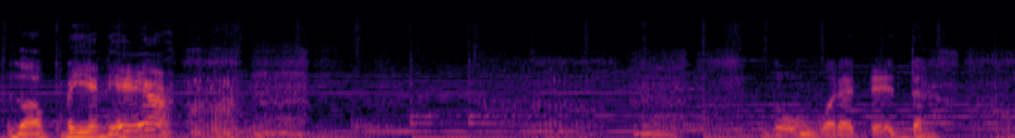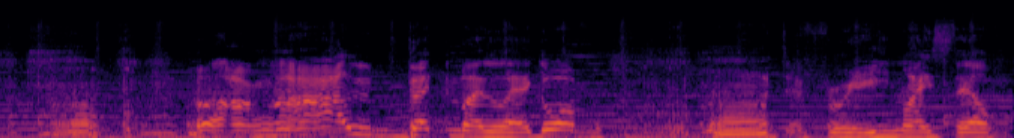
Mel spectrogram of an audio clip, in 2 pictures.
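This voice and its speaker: Slow, gravelly, savage cursed werewolf. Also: male voice, a little high, lively intonation, music in the background, heavily acted. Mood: menacing, pained. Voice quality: gravelly, growling. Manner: halting, broken phrases, groaning. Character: cursed male werewolf, savage, boastful, tormented by endless hunger. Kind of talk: dramatic video game character acting.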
